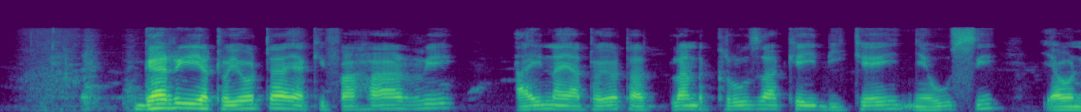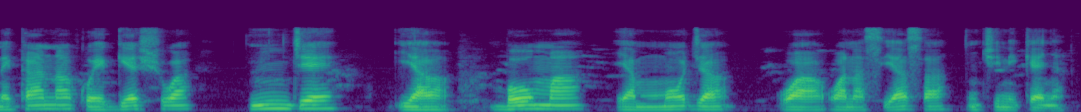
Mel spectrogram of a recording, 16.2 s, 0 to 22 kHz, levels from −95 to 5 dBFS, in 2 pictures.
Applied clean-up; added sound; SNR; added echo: none; none; none; none.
